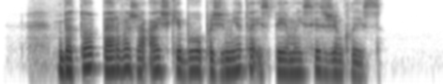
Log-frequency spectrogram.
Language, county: Lithuanian, Vilnius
